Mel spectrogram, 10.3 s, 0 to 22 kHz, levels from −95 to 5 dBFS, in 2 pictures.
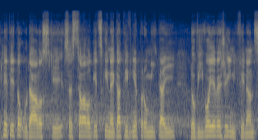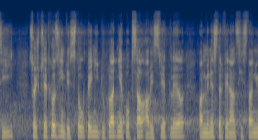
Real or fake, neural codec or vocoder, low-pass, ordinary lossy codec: real; none; 14.4 kHz; Opus, 32 kbps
